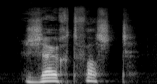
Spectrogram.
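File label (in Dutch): "zuigt vast", Dutch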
